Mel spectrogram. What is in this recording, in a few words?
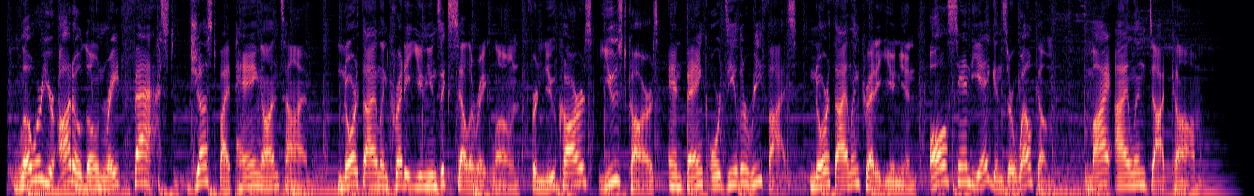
Friendly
